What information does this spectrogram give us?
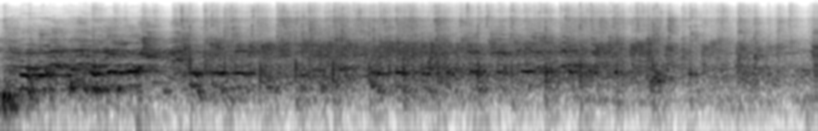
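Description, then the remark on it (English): A sustained round of applause from an audience for the ladies, dense steady clapping lasting several seconds with some laughter and chatter mixed in, gradually easing toward the end. “Now, I want you guys to give a round of applause to the ladies that made these ugly men that are standing up.”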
